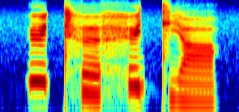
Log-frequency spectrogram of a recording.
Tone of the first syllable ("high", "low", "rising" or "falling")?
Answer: high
